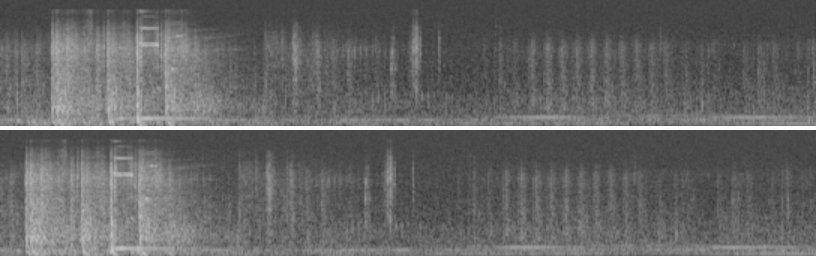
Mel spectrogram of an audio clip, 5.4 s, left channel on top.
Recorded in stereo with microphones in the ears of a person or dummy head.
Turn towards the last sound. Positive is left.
No sound to turn to.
